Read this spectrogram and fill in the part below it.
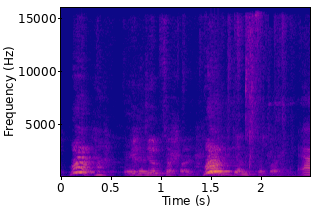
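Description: A dog gives a few short, sharp barks at close range, spaced apart, with people talking nearby.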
